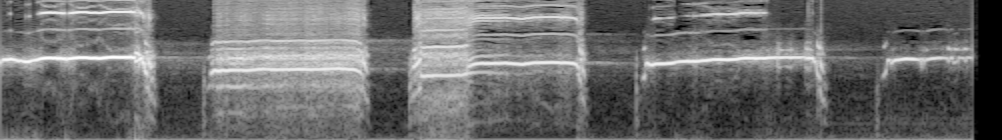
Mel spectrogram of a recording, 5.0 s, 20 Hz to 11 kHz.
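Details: White-tailed eagles at a nest in Latvia, filmed by webcam at 7:06 am on 17 August 2018 as one bird brings a fish and others scream while arriving. Loud, harsh, ringing screams in five drawn-out bursts, each about a second long, with short silent gaps.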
